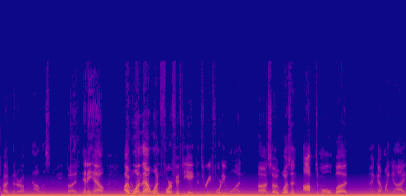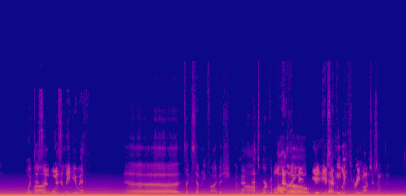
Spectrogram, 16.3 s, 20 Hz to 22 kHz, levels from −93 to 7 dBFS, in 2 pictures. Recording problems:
electrical hum; loud; throughout; 50 Hz, 8 dB below the speech

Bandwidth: 15 kHz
